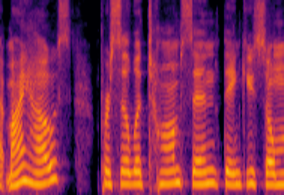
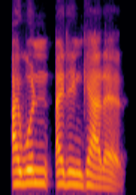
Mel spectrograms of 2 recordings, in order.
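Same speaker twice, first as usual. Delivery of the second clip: ordinary talk, nothing marked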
